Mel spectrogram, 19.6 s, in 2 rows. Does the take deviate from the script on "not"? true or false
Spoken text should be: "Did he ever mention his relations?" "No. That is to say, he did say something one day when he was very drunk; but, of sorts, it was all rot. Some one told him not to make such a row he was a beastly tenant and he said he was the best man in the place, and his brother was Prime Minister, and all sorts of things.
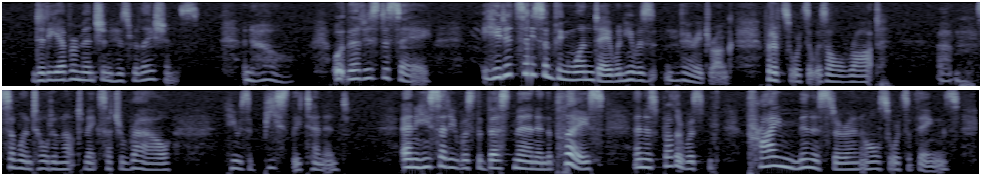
false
